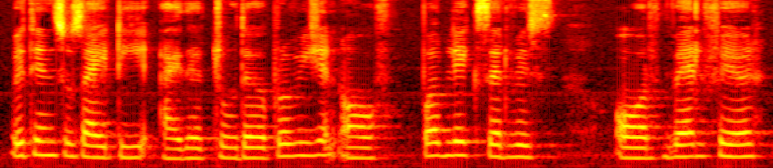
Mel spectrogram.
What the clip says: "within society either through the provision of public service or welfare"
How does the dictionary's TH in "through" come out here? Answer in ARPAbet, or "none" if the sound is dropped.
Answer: T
